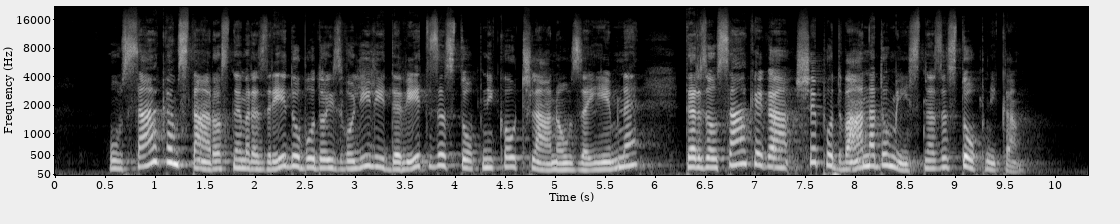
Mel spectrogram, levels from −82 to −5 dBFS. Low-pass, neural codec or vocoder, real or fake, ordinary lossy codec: none; vocoder, 44.1 kHz, 128 mel bands, Pupu-Vocoder; fake; none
